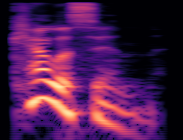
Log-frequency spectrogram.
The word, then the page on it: calycine: British English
